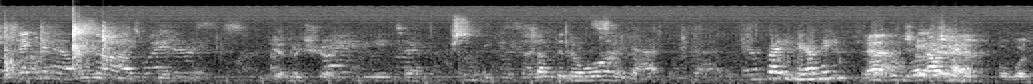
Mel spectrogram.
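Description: A woman speaks into a microphone, heard through a loudspeaker in a room.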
